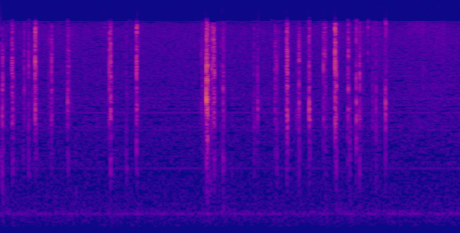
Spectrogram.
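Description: Keys on a computer keyboard are tapped in quick irregular clusters while numbers are entered, close and quiet over a steady low hum.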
